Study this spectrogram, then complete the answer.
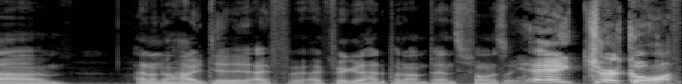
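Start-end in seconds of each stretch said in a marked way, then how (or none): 3.5-4.5 put-on belligerent drunk rant, higher, louder. Retelling a voicemail greeting made for Ben: imitating a belligerent drunk. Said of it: "who's this belligerent drunk motherfucker on your phone".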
